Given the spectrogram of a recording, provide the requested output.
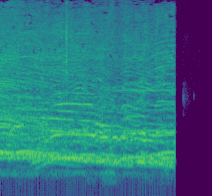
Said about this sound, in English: That calls for some applause.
